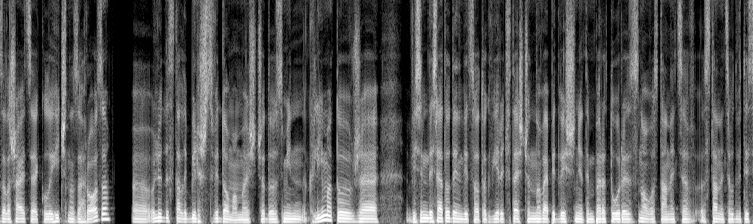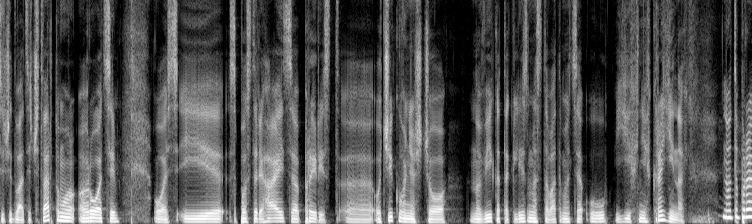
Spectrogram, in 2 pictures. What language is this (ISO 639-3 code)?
ukr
